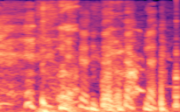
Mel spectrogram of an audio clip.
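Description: A voice acts out a character's fit of coughing after taking a huge bite of very dry turtle, a quick string of rough, voiced bursts, each hack choppy and strained, almost like sputtering laughter.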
